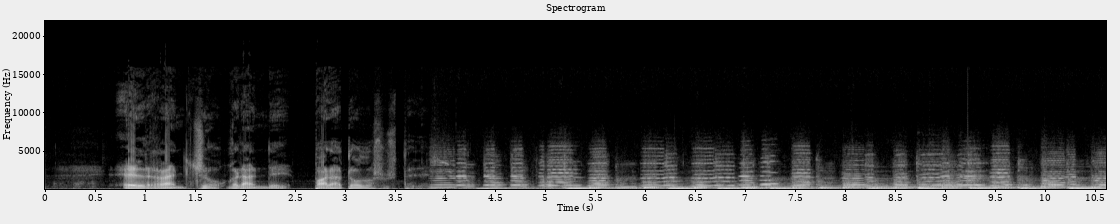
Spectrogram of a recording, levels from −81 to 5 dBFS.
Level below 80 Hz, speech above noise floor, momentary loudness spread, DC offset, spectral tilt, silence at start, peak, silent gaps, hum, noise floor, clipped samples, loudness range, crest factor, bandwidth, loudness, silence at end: -34 dBFS; 21 dB; 8 LU; 0.4%; -7.5 dB/octave; 0 s; -4 dBFS; none; none; -40 dBFS; under 0.1%; 3 LU; 16 dB; 13 kHz; -20 LUFS; 0 s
